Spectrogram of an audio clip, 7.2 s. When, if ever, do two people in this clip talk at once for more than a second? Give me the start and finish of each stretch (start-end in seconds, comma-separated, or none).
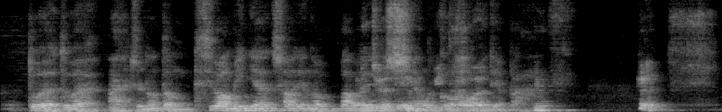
3.5-4.9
